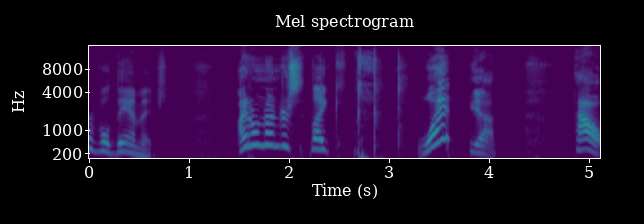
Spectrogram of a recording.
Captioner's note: claps hands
